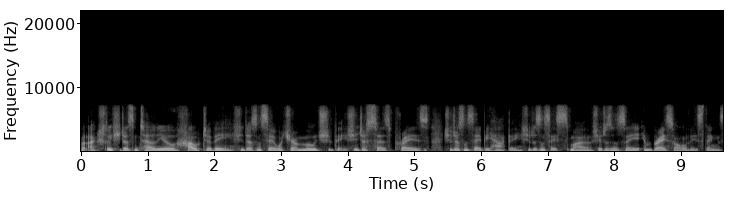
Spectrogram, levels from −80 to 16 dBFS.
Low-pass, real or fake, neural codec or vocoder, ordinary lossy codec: 7.2 kHz; fake; codec, 16 kHz, 2 kbps, X-Codec, HuBERT features, trained on general audio; AAC, 48 kbps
